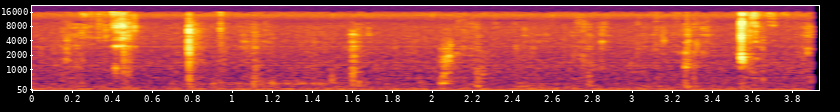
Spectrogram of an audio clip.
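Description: Someone bites into and chews a convenience-store shrimp cutlet sandwich with cabbage and fairly dry bread. Several faint, irregular crunches stand out over a quiet chewing background, with no talking.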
